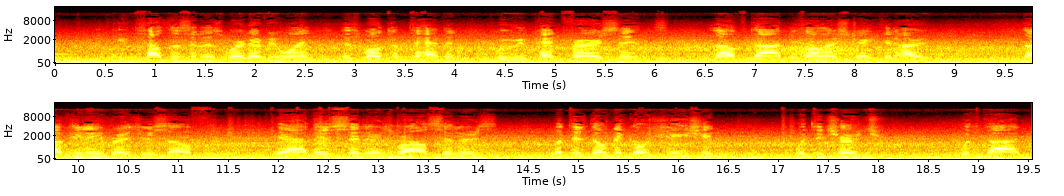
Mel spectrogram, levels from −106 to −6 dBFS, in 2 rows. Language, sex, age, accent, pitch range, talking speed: English, male, 60-79, American, 80-120 Hz, 130 wpm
